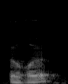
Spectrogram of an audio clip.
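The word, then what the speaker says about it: heureux: the next one is urugu or a rose I put the spelling here okay but we really don't pronounce the h we don't pronounce the X so uh really listen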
